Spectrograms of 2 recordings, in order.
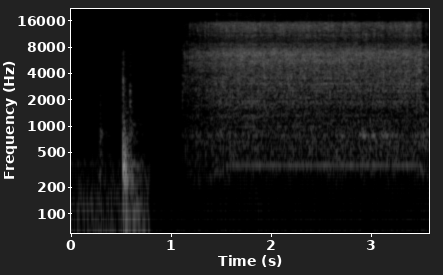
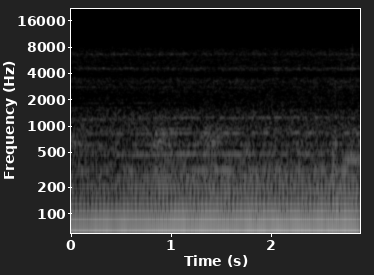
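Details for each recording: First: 2006 BMW X3 E83, M54 engine, 17 years old, during belt and pulley replacement: belt tensioner pulley spun by hand gives a dry, gritty rushing hiss with faint rough drone; bearing sounds terrible, worn tensioner pulley bearing. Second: 2006 BMW X3 (E83) with M54 six-cylinder, after replacing both belts and two pulleys, at 21 °C: even, smooth idle with no belt chirp or squeal from the accessory drive; normal idle.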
